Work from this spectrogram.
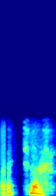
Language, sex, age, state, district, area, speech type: Hindi, male, 18-30, Uttar Pradesh, Azamgarh, rural, conversation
